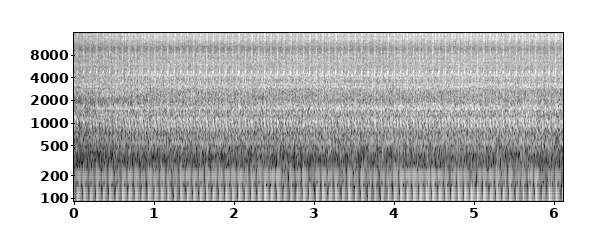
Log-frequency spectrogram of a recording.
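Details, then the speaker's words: Honda CB300F Twister single-cylinder commuter at idle: even thumping with a light metallic rattle from the top end, like something loose knocking; louder when engine is hot after riding, fainter once cooled and oil settled; new noise, cause unconfirmed. "Parece que tem algum ferro, alguma coisa batendo. Tem um barulho tipo um chucalho."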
